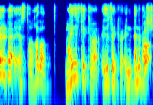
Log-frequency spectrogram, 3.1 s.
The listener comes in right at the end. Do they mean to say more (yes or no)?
no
